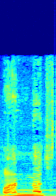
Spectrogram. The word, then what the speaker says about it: 鑁阿寺: ゾンして番那寺です。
